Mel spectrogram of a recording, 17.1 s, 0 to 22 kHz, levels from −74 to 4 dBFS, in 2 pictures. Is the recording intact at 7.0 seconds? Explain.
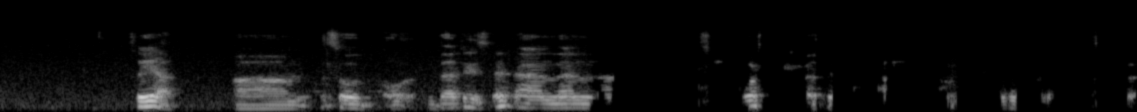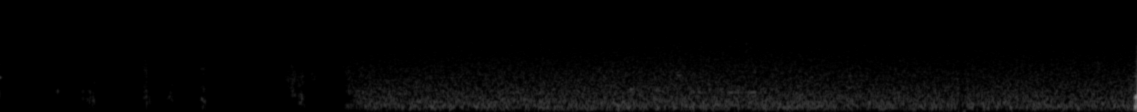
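No. At 7.0 seconds the audio sits inside a stretch of speech suppressed in double talk, running from 5.12 to 7.20 s. The speech dips and breaks up, falling by as much as about 40 dB at its deepest, for roughly two seconds in total. The likely cause is an echo canceller that could not tell the near talker from loudspeaker echo while both sides spoke, so it attenuated everything together.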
